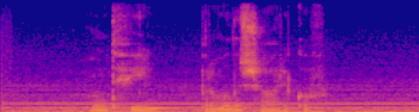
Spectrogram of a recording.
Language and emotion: Russian, sad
